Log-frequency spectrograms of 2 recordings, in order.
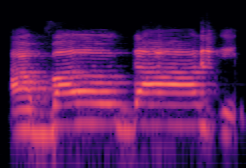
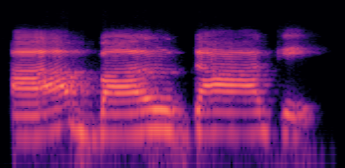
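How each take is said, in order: First: Abaldagi said slowly and firmly; slow demo word. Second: Abaldagi stretched very slowly and louder; very slow demo. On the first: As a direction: sound out Abaldagi. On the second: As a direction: drag out Abaldagi syllable by syllable. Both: Shown as a demonstration. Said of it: "those are in your sounds".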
